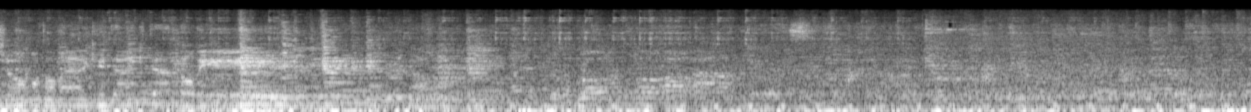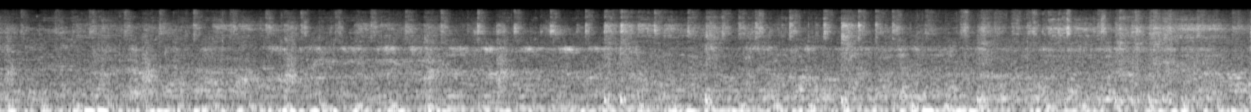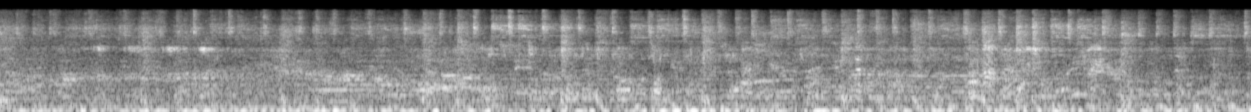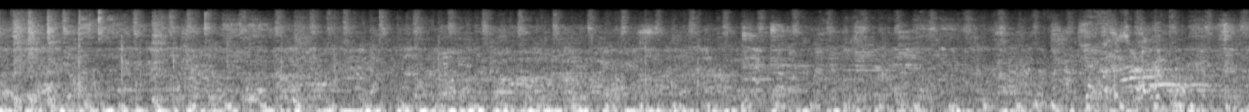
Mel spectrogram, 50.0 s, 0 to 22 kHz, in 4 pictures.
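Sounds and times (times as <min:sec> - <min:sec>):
crowd noise: 0:00.0 - 0:50.0
music with steady beat: 0:00.0 - 0:50.0
passing voices: 0:00.0 - 0:50.0.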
